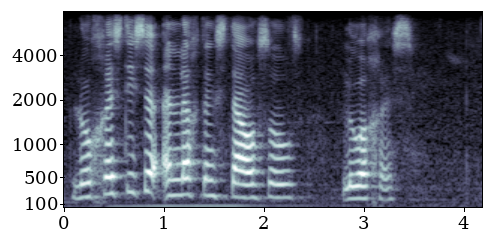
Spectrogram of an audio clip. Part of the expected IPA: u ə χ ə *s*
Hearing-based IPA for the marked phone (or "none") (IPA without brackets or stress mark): s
